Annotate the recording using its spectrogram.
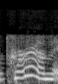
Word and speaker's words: Purim: So Purim is how it's said in America by, you know, the American Jewish population.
